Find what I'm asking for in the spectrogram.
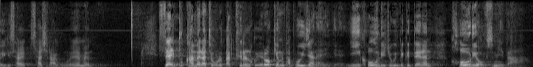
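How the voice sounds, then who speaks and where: Lively folksy male pastor in a hall. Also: fairly high pitch. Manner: folksy, asks the congregation questions. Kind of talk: sermon.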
